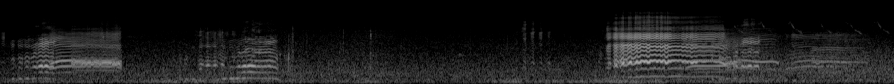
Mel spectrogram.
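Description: Sheep bleat on a farm on the Isle of Lewis, several loud wavering calls near by, separated by quieter pauses.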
